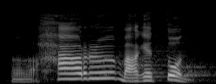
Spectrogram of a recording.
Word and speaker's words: 하르마겟돈: 이 아마겟돈은 그 히브리어로는 정확하게 발음하면 이렇게 발음할 수 있다고 그래요. 하르마겟돈이라고 할 수 있습니다.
